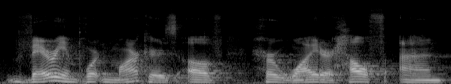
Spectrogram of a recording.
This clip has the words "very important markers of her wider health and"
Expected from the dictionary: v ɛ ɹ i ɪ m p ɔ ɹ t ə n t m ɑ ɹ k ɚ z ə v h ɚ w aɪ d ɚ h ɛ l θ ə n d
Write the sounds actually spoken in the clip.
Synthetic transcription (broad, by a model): v ɛ ɹ i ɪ m p ɔ ɹ t n m ɑ ɹ k ɚ z ə v h ɚ w aɪ d ɚ h ɛ l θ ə n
